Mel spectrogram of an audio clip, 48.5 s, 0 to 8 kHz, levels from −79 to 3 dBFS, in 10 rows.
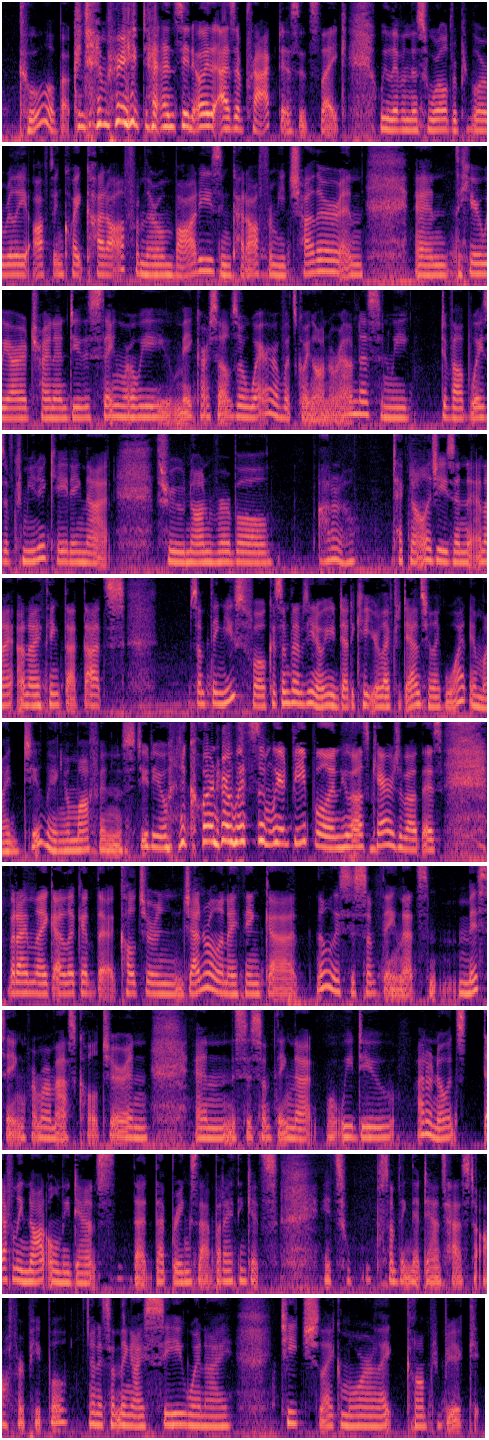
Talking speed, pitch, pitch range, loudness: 225 wpm, 185 Hz, 175-205 Hz, -20 LUFS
